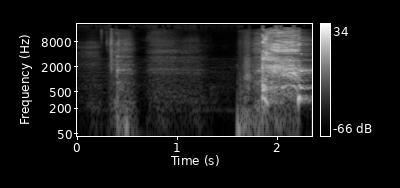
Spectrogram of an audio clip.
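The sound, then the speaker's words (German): Someone coughs a few times: a short, sharp cough, a fainter stretch of rough throat noise, then a louder, longer burst of coughing. “wenn du husten musst, du husten.”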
